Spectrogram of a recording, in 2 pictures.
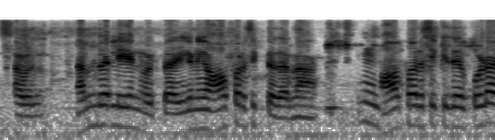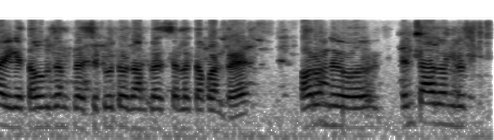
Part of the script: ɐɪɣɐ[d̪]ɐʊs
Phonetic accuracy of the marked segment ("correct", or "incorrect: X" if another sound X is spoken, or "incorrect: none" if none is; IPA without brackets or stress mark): incorrect: t̪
